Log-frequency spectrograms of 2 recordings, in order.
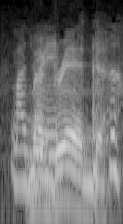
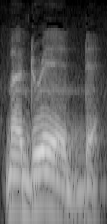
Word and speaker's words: Madrid: Madrid yeah Madrid Madrid you know in English we have to pronounce those D's yes Madrid so we have the I have the D with my tongue touching the roof of my mouth behind my teeth Madrid Madrid again Madrid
